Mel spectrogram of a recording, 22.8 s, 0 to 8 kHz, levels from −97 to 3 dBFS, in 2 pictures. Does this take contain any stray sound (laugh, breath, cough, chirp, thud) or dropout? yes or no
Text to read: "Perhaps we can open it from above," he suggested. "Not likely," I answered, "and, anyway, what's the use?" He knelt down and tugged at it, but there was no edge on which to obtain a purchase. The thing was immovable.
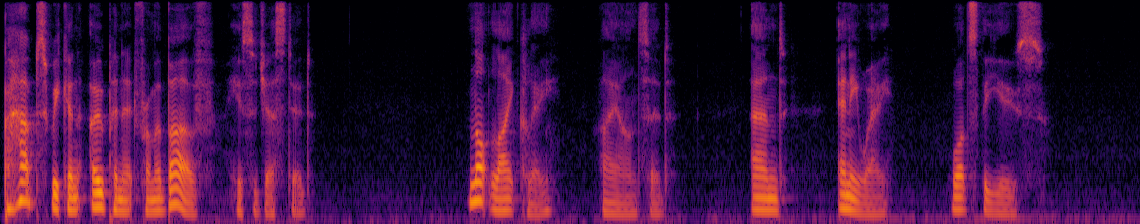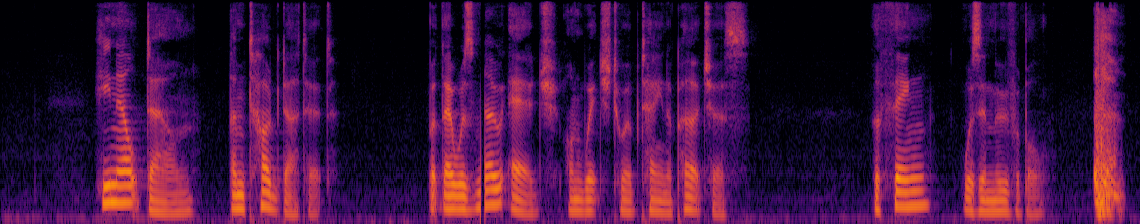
yes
